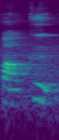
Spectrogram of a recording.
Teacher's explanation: கடைசியா உகரங்கள் வந்தது அப்படின்னா அது தன்னுடைய ஒரு மாத்திரை அளவுல இருந்து குறைந்த அரை மாத்திரையா ஒழிக்கிறது தான் குற்றிய லுகரம்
